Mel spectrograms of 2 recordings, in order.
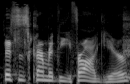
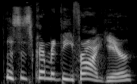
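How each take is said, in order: First: Lightly voiced Kermit, soft and laughing; a half-hearted Kermit through giggles; Kermit the Frog. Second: A touch higher Kermit, rising at the start; Kermit the Frog. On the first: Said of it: "I'll be Kermit". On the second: Pretend. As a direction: try Kermit again, a little higher. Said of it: "Give me the Kermit the Frog line again".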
